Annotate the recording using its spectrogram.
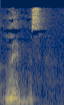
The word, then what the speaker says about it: limb: Another point to mention about limb is it's got the letter B, but you don't really pronounce the letter B. You kind of pronounce it just like L-I-M, limbs. It's like lamb, I guess. It's one of those words without the B.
